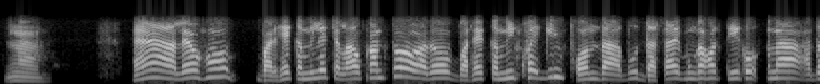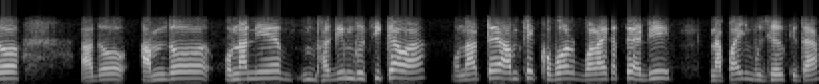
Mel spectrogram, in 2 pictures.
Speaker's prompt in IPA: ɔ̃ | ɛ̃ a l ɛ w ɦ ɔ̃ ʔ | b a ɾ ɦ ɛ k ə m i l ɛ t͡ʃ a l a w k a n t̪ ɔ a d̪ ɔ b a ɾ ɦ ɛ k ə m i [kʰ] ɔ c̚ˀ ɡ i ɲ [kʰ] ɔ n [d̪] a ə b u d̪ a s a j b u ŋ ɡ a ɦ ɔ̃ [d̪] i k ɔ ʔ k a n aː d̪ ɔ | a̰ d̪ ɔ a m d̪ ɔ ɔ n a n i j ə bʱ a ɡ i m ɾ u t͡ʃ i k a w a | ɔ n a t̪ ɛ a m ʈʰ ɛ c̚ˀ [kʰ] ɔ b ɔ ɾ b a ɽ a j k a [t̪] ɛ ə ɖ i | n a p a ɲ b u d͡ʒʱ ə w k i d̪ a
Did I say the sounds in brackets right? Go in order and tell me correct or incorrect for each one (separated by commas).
correct, incorrect, correct, incorrect, correct, correct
